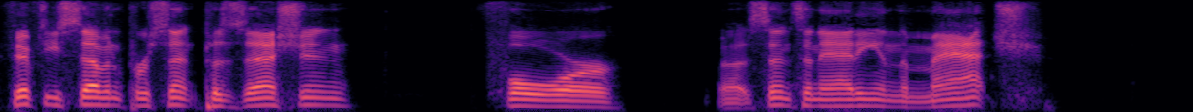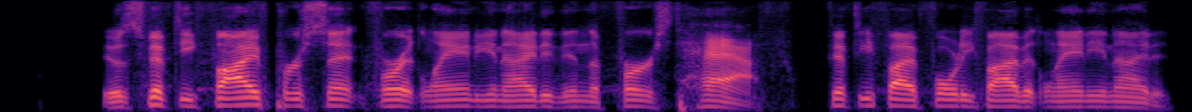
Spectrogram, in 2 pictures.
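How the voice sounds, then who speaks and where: Clear-voiced man hosting a soccer show. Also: mid-range voice, moderate pace, pushed and bright, dry recording. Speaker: sports show host. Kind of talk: conversational match analysis and stats rundown.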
